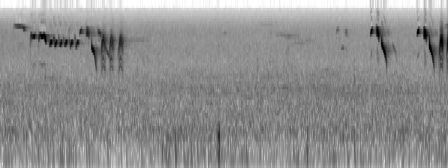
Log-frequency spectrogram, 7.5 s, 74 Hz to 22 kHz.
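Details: Marsh Tit calling in winter during a cold spell from Russia, Limousin, France, 8 February 2012; high thin notes, a short descending trill of repeated chips near the start, then brief high sharp calls near the end, over quiet background hiss.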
